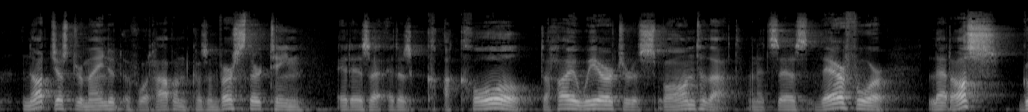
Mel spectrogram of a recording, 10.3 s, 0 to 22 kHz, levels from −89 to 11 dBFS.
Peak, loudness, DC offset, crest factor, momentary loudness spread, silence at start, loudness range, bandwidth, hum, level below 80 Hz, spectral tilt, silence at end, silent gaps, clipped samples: -12 dBFS; -31 LUFS; under 0.1%; 22 dB; 17 LU; 0.25 s; 6 LU; 14.5 kHz; none; -78 dBFS; -2.5 dB/octave; 0 s; none; under 0.1%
